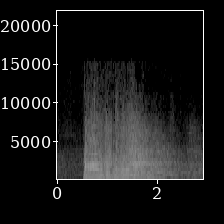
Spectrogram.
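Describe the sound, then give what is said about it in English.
A troop ship's horn at Bremerhaven, the port of embarkation, sounds one long, loud, steady blast, deep and resonant with a rich stack of tones, starting abruptly and slowly fading toward the end. “the sound of your troop ship's horn and a welcoming Army brass band, the great adventure began.”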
